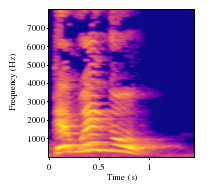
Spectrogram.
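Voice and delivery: "bueno" stretched long, high and loud; preacher's slow, high, loud "¡Qué bueno!"; drawn-out exclamation. Shown as a demonstration. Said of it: "¡Qué bueno que no tienes pedido".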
